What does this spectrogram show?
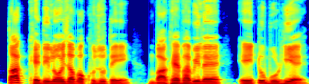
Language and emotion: Assamese, neutral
